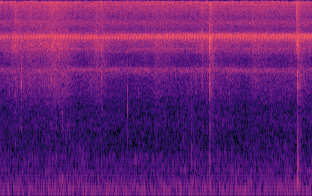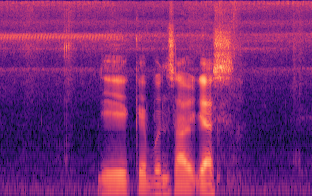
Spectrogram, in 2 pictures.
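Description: A cow tears and munches grass close by.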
